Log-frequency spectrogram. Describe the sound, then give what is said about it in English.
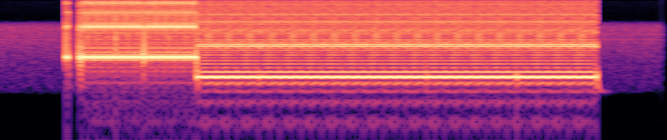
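Loud dispatch alert tones ahead of a medical flight call: a short blip, then a steady higher tone for about a second that drops to a lower steady tone held for roughly three seconds before cutting off. “stand by for tones.”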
